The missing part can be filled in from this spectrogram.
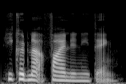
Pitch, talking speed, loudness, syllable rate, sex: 190 Hz, 240 wpm, -18 LUFS, 6.0 syllables/s, female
